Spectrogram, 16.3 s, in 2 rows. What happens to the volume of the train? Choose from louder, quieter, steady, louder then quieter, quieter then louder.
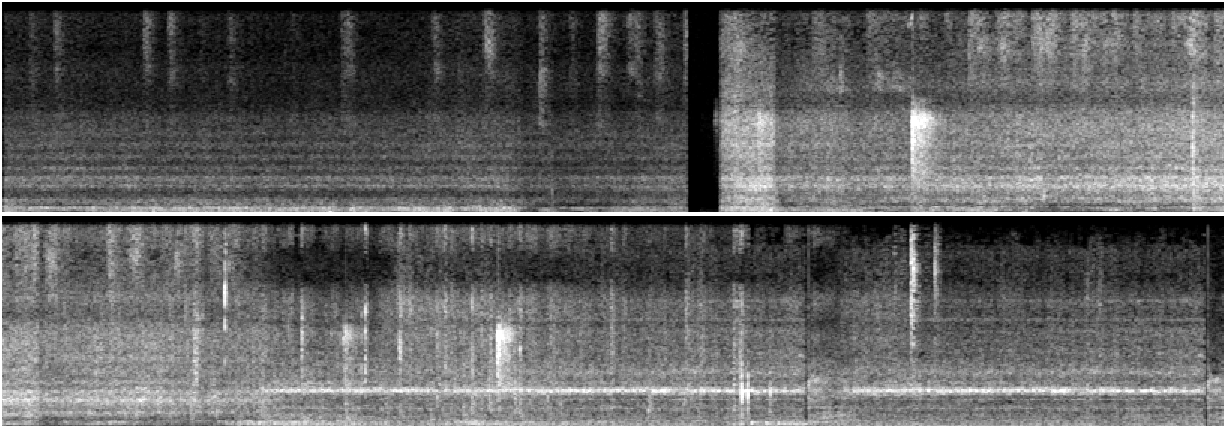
steady.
